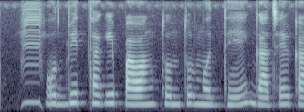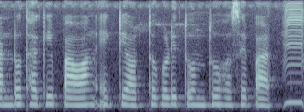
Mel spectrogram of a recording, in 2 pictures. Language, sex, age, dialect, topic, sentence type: Bengali, female, 25-30, Rajbangshi, agriculture, statement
